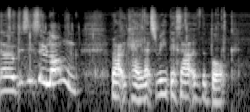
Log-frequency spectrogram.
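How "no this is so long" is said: much higher-pitched, squealed mock dismay. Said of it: "I'm like".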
